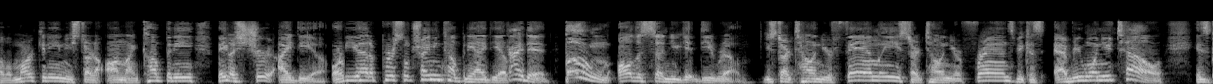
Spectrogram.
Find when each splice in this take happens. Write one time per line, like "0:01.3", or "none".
0:02.3
0:03.4
0:05.1
0:05.6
